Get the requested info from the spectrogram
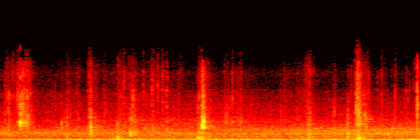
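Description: Footsteps on asphalt, a string of light, sharp steps at a brisk walking pace, over a steady low rumble.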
